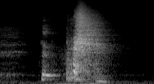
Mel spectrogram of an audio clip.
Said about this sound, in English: Hang on, I'm going to sneeze here. I'm sorry.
